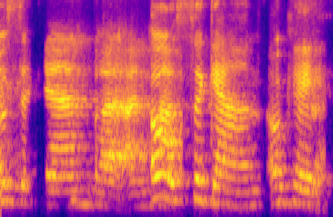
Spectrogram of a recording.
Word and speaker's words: Sequin: joined today with celine uh by guest speaker selena sequin am i saying your last name correct yeah multiple pronunciations again but oh sagan okay salinas again who is a career coach at norquest college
